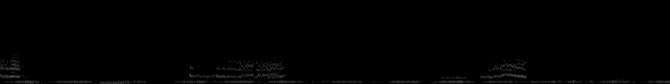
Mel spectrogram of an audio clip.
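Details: Soft rhythmic snores from a sleeping cat, about two breaths in six seconds, over a low steady room hum: ordinary snoring during a nap.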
